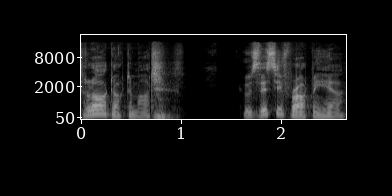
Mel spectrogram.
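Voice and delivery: put-on gentle, mildly spoken Irish accent. Voicing a character greeting a doctor, the storyteller uses a soft-spoken Irish accent. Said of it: "Give me your Irish".

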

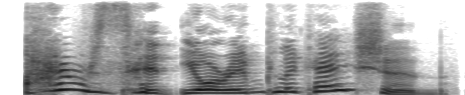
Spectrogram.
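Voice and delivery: very high, swooping voice bubbling with laughter. Reading Aramis's reply to Athos's remark, laughing while speaking. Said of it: "but she was laughing".

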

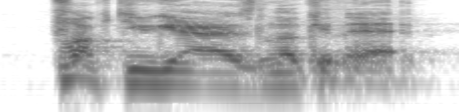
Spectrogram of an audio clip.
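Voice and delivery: put-on acted-out drunken voice. Retelling how a drunk older man at the bar snapped at them, imitating a drunk man. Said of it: "he's drunk".

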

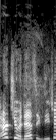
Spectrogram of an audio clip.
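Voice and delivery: play-acted very high, loud, giddy gushing excitement. Speaker recalls a man coming over one night, imitating giddy excitement. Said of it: "like all giddy".

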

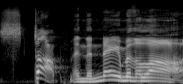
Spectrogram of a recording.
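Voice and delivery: delayed, slow, high yelling shout. Voicing a guard who stops a player: yelling. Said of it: "pauses longer than he should have before yelling that".

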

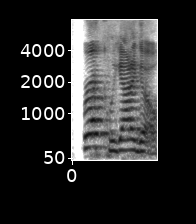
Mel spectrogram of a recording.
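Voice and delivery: plain

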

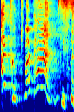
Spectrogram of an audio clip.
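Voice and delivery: very high, cheerful sing-song voice, acted out. Retelling a contestant's line from the show: imitating Eleanor cheerfully announcing. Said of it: "cheerfully announces that".

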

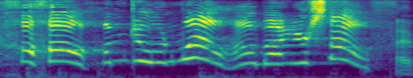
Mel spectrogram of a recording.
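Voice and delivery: high pinched cartoon voice. Answering a greeting, in a high pinched cartoon voice. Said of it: "are your like your vocal cords pinched".

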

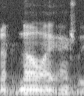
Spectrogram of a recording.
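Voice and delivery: mock beaten-down, deflated, slow defeated tone. Imitating the other speaker's answer about buying the hat: imitating a defeated reply. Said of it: "You sound, like, so defeated".

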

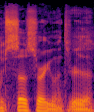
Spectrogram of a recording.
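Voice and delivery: sarcastic, mocking sympathetic tone. Answering another speaker's story about a bad experience: sarcastic. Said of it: "You're being sarcastic".

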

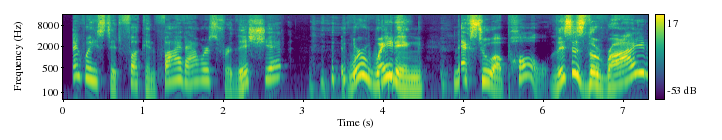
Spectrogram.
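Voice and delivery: fed-up, disbelieving, annoyed, high, drawn-out griping tone. Retelling what a friend said while waiting in line: imitating Taylor's annoyed complaint. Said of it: "I could hear her voice being like".

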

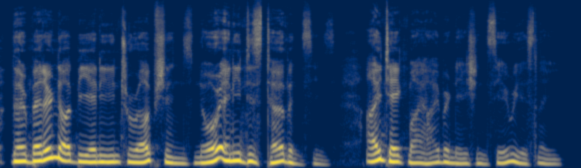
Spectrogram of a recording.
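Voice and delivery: very low, sleepy, half-asleep growl. Reading a story, the narrator voices Bear John settling into hibernation: sleepy growl. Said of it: "sleepily growled".

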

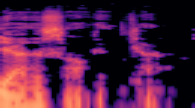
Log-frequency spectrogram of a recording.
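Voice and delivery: quiet whispering. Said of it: "Is that why we're whispering?".

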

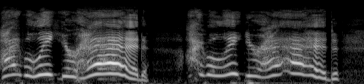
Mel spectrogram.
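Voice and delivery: unhinged shriek, very high and very loud. Describing a scene where two characters argue, the speaker acts out one screaming. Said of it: "he just starts screaming".

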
